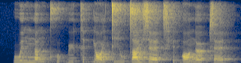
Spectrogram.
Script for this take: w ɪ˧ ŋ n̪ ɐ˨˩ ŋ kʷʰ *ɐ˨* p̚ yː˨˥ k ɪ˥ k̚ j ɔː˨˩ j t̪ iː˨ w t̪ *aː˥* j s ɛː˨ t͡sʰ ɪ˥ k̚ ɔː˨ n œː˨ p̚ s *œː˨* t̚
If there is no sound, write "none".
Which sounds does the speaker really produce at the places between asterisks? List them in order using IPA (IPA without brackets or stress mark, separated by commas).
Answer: ɐ˨, aː˥, ɛː˨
